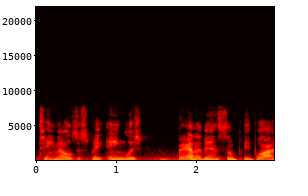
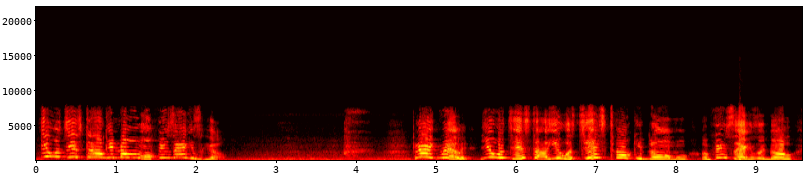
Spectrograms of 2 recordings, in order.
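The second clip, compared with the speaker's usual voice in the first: exasperated disbelief; faster than usual. Real, not acted. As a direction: call him out in disbelief. Incredulous rant at accent switch.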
